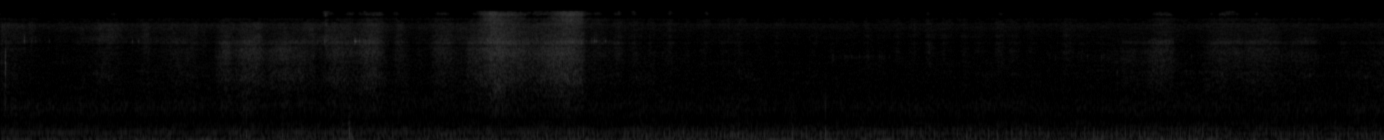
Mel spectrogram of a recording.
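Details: Cat nuzzling against a hand and reaching out with its paws as it asks for attention, giving a constant deep purr; low rumbling fills the whole stretch with soft rustling above.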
